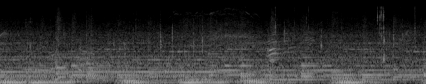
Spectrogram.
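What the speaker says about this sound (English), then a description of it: "Eating lunch in the rain." Steady rain patters across the scene in a continuous, even wash of noise, with a low rumble underneath and occasional louder drips, outdoors in Romania.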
